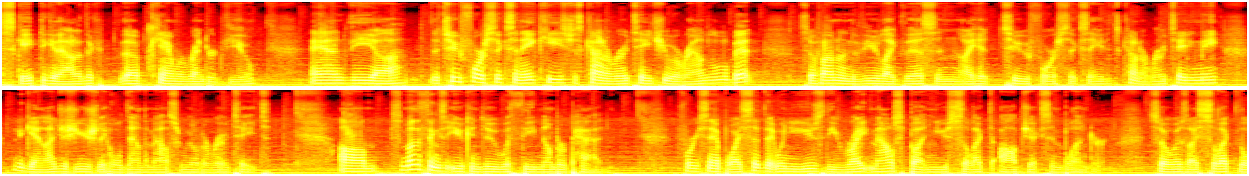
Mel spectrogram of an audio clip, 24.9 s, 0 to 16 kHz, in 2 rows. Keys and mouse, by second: 5.1 KP_2, 5.3 KP_2, 6.3 Escape, 6.9 Escape, 8.5 KP_6, 8.8 KP_6, 10.1-11.4 typing, 12.6 middle click, 12.9 middle click, 15.5-20.4 middle drag, 20.4-24.8 right drag.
